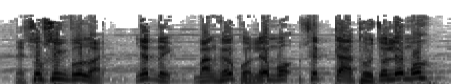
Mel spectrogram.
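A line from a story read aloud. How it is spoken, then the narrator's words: Roaring. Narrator (Vietnamese): Trí Bình gầm lên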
